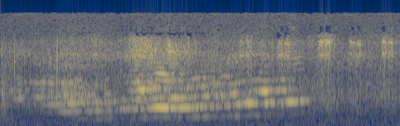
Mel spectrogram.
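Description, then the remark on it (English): A magic ray sound effect burning off handcuffs: a buzzing, electric whine that slowly climbs in pitch for several seconds over a hissing rush, steady and fairly loud, with no voices. “Now to burn these handcuffs off with my magic ray.”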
